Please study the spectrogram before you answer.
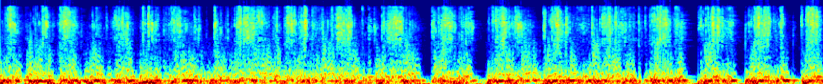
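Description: Long acrylic nails scratch rapidly over the hollow metal mesh grille of a silver condenser microphone. The result is a loud, dense, continuous rasping roar, heavy in the low end with a steady low hum, pulsing with quick, uneven strokes and only brief dips between them.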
